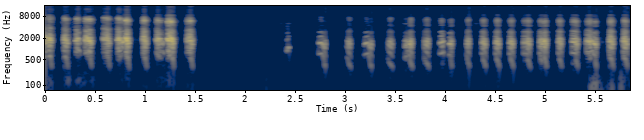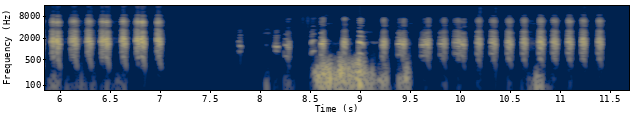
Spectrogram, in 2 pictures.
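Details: Hunters' female chukar partridge, repeatedly bursting into quick series of grating chuk notes. Brief pauses hold single clucks, and a loud low rumble briefly cuts in near the end.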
